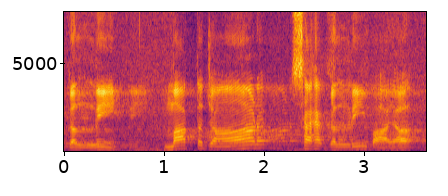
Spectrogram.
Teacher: ਗਗੇ ਦੇ ਉੱਪਰ ਅਦਿਕ ਵੀ ਆਵੇਗਾ ਤੇ ਲੱਲੇ ਦੀ ਬਿਹਾਰੀ ਨੂੰ ਥੋੜਾ ਅਨੁਨਾਸਕੀ ਨੱਕ ਵਿੱਚ ਆਵਾਜ਼ ਬੋਲ ਕੇ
